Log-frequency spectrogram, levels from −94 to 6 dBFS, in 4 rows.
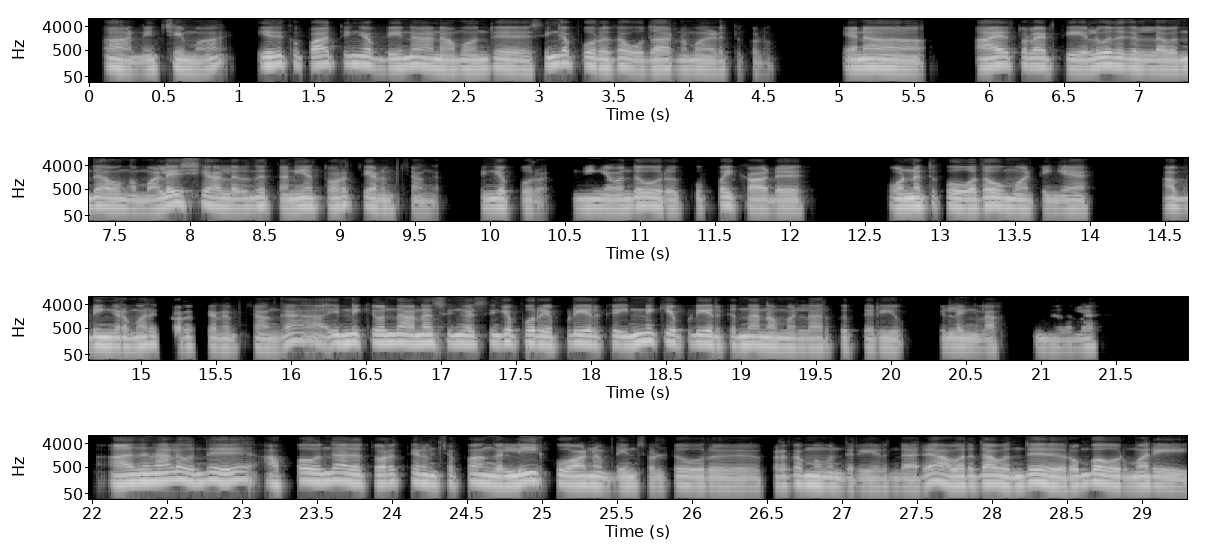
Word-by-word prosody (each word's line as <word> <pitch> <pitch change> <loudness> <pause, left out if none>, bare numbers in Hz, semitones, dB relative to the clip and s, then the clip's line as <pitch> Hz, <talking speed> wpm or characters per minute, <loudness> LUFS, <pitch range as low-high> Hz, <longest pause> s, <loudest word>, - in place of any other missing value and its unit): ஆ. - - +2 0.2
நிச்சயமா. 105 -1 -3 0.4
இதுக்கு 150 +1 +1
பார்த்தீங்க 155 0 +1
அப்டின்னா 120 +5 0
நம்ம 105 0 -1
வந்து 110 +2 -1 0.2
சிங்கப்பூர 140 -5 0
தான் 120 -4 +1
உதாரணமா 105 0 -1
எடுத்துக்கணும். 90 -2 -12 0.5
ஏனா, 115 +2 +3 0.8
1970கள்ல 125 -4 +2
வந்து 110 +4 0
அவங்க 105 -3 -1
மலேசியாவில 135 -1 +2
இருந்து 115 +4 -1
தனியா 110 +4 +1
தொரத்தி 125 +3 -3
அனுப்பிச்சாங்க 90 -3 -7 0.3
சிங்கப்பூர. 105 -2 -2 0.3
"நீங்க 105 -1 0
வந்து 110 +4 +1
ஒரு 105 -3 0
குப்பை 120 +5 -2
காடு, 100 -1 +2 0.8
ஒன்னத்துக்கும் 115 -1 +2
உதவ 125 +3 +3
மாட்டீங்க" 95 -1 -3 0.7
அப்டிங்கிற 110 0 +2
மாரி 120 +2 0
தொரத்தி 110 0 -6
அனுப்பிச்சாங்க. 100 +2 -4 0.3
இன்னைக்கு 145 +1 +2
வந்து 150 +1 +4
ஆனா, 140 +1 +5
சிங்க 140 -2 +2
சிங்கப்பூர் 145 0 +1
எப்டி 140 +5 -1
இருக்கு? 130 +1 -3
இன்னைக்கு 160 +2 +3
எப்டி 140 0 0
இருக்குதுன்னு 120 +1 -1
தான் 115 - +2
நம்ம 105 -1 -1
எல்லாருக்கும் 100 +1 -5
தெரியும் 95 -1 -4 0.3
இல்லைங்களா. 95 -3 -2 0.3
இந்த 95 -1 -6
இதுல. 95 +2 -6 0.9
அதனால 145 +5 +5
வந்து 155 +3 +1 0.4
அப்போ 120 +5 -5
வந்து 150 +2 +2
அத 135 - +4
தொரத்தி 135 +2 0
அனுப்பிச்ச 125 -2 -1
அப்ப, 135 - -5
அங்கு 120 -3 +2
லீ 145 - +6 0.2
குவான் 115 -3 +3
அப்டி 100 +1 -3
என்று 105 - -5
சொல்ட்டு 100 +4 -5
ஒரு 100 -1 -2 0.4
பிரதம 115 +1 0
மந்திரி 95 -2 -3
இருந்தாரு. 95 +5 -3
அவரு 115 +1 +1
தான் 125 -2 +4
வந்து 110 +7 +2 0.2
ரொம்ப 130 +6 +2
ஒரு 105 -2 -1
மாரி 110 -1 +1
115 Hz, 150 wpm, -23 LUFS, 105-135 Hz, 0.9 s, லீ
